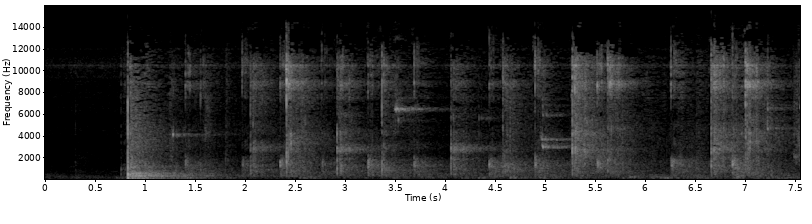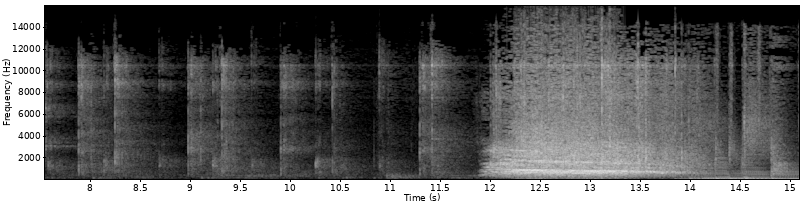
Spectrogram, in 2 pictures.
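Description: Table tennis rally: a celluloid ball clicking off the players' rubber-faced bats and the table several times a second, with echo from the hall. About twelve seconds in, a loud shout cuts in, far louder than the ball.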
